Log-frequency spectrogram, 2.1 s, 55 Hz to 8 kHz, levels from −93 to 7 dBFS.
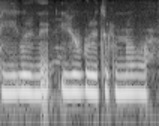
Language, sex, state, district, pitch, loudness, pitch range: Chakma, female, Tripura, Dhalai, 205 Hz, -13 LUFS, 205-210 Hz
